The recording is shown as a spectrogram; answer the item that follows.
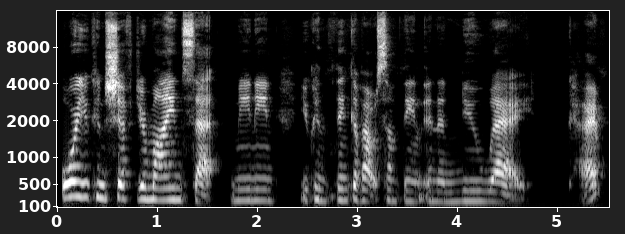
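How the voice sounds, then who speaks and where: Woman teaching children, mid-pitched voice. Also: steady tone, normal speed. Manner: instructive, often checks in with short tag questions. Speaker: elementary school teacher. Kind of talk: explanatory vocabulary lesson for children.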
